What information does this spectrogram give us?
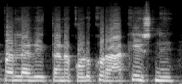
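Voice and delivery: ordinary delivery, nothing marked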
